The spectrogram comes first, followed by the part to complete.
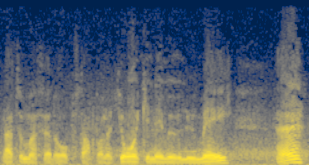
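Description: An actor playing a kindly, worried uncle in a wartime radio play, talking to children in a soothing, coaxing, hesitant way. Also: male voice, very deep voice, big pitch swings, fast. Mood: gentle, soothing. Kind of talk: Dutch radio play acting. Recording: muffled, noisy old radio recording.

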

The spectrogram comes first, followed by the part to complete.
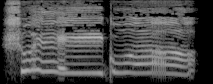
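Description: Sobbing, frightened wife in an audiobook drama: very high voice, slow faltering lament, close dry sound. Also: female voice, fairly even intonation, fairly bright tone, dry recording, exaggerated voice. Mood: tearful confessing. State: crying. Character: wailing, wronged, frightened wife and mother.

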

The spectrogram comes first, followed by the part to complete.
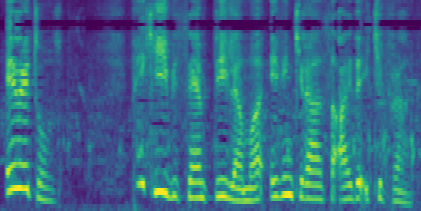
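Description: A woman's voice: medium pitch, big pitch swings, a little fast, a little mellow, a little hiss or hum, lightly acted. An actress in a radio play playing a poor, devout widowed mother, protective and anxious, who speaks in an earnest, instructive way. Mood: explaining, cautioning. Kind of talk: radio theater acting.

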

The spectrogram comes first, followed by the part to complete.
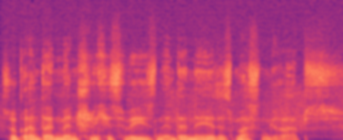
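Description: An actor playing a grave, bitter witness mourning the dead in a poetic radio drama, solemn and rhetorical. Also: male voice, fairly low pitch, lively intonation, a little slow, vocal fry, a little mellow, slight background noise. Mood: mournful.

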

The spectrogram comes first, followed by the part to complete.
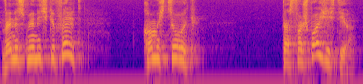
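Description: An actor playing a small, earnest, naive young giant in a German children's radio play. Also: male voice, extremely high pitch, very animated, a little slow, exaggerated voice. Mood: solemn, determined.

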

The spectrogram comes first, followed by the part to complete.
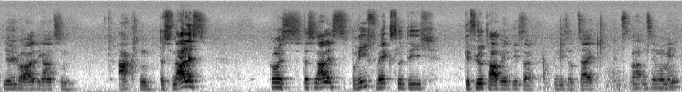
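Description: An actor playing an earnest, obsessive amateur clarinetist in a mock-documentary radio play, rambling and interrupting himself in a Vorarlberg Austrian accent. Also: male voice, mid-range voice, a little mellow, slight background noise, natural voice. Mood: flustered, searching. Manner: rambling, halting, self-interrupting, fussy. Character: earnest, obsessive amateur clarinetist hunting a vanished brass band.

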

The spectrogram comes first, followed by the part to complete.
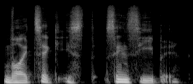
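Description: A man's voice: fairly low pitch, slow, warm tone, husky, dry recording, studio quality. A man reading a formal, scripted introduction as a radio presenter. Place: dry broadcast studio.

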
